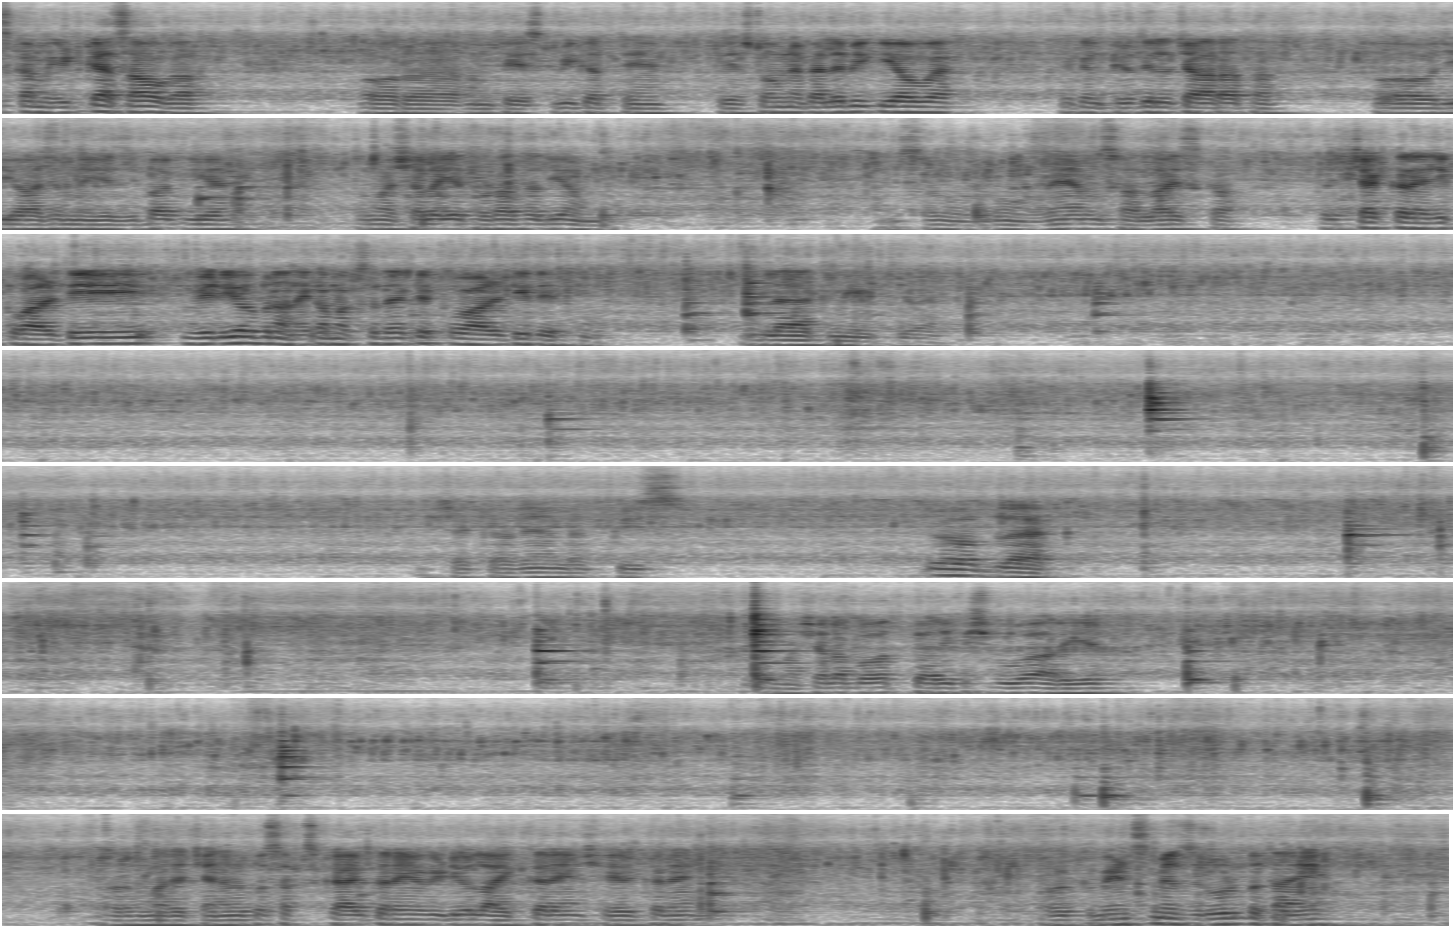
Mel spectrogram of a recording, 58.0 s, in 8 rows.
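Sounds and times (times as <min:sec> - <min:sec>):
curry sizzling in a pot: 0:00.0 - 0:58.0
wooden spoon stirring: 0:04.2 - 0:22.0, 0:23.3 - 0:29.9, 0:33.1 - 0:58.0
spoon knocking against pot: 0:23.8 - 0:24.8, 0:26.8 - 0:27.8, 0:35.7 - 0:37.1, 0:38.9 - 0:39.4, 0:40.0 - 0:40.3, 0:42.2 - 0:42.6, 0:44.8 - 0:45.2, 0:48.0 - 0:49.4.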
